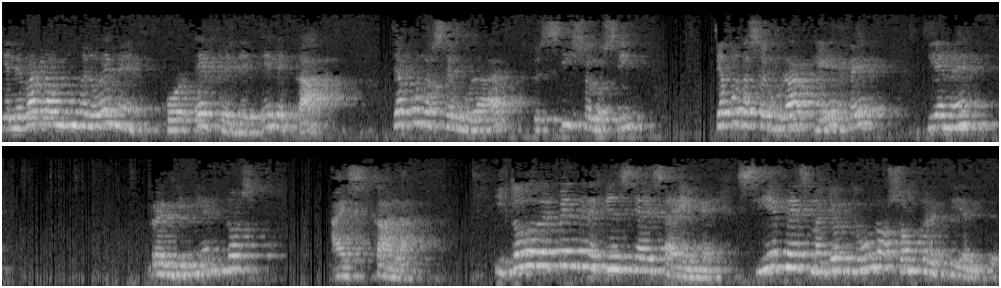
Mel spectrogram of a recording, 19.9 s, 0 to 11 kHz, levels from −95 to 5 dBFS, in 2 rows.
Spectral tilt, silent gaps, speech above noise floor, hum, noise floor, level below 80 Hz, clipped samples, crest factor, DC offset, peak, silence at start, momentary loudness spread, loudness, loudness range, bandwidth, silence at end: -6 dB/octave; none; 34 dB; none; -59 dBFS; -60 dBFS; under 0.1%; 16 dB; under 0.1%; -8 dBFS; 0 s; 14 LU; -26 LUFS; 6 LU; 8.4 kHz; 0 s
